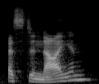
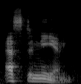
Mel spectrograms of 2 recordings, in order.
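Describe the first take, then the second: First: The third syllable has an 'eye' vowel. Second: The third syllable has an 'ee' vowel. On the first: "Is it I or E?" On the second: "so it's just E"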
